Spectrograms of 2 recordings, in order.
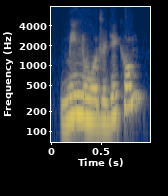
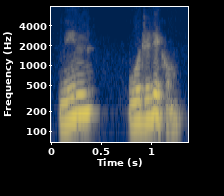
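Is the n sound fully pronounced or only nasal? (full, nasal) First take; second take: nasal; full. First: The n is only a nasal sound, without tongue. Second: The n is fully pronounced with the tongue. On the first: "I get rid of the tongue component of the noon, and I only engage the nose" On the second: "So the origin is min wujudikum"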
